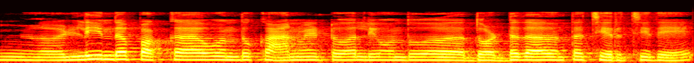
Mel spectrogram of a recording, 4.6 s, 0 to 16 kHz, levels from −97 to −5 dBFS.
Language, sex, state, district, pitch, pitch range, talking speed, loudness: Kannada, female, Karnataka, Mysore, 185 Hz, 175-195 Hz, 155 wpm, -15 LUFS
